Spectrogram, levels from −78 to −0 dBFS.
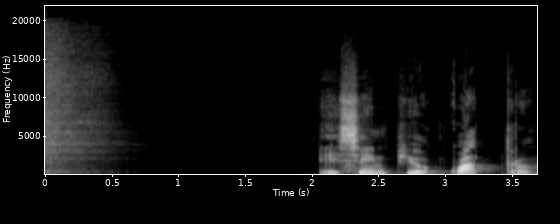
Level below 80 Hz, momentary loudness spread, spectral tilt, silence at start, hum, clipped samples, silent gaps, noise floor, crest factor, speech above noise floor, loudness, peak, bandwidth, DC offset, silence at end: -68 dBFS; 15 LU; -3.5 dB/octave; 0 s; none; under 0.1%; 1.45-1.92 s; -90 dBFS; 24 dB; 68 dB; -21 LUFS; 0 dBFS; over 20 kHz; under 0.1%; 0 s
